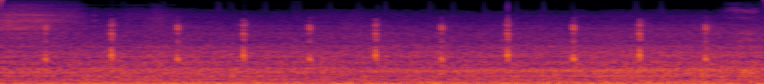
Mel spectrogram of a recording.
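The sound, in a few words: Subaru XV car engine climbing a ramp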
